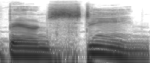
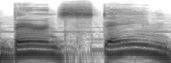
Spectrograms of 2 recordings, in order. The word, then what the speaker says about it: Berenstain: steam part i always thought of it as berenstein that's how i always pronounced it berenstein yeah and so always pronounce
